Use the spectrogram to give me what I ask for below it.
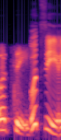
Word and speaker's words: Ötzi: How do you pronounce it? I'm probably saying it wrong. Ötzi.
